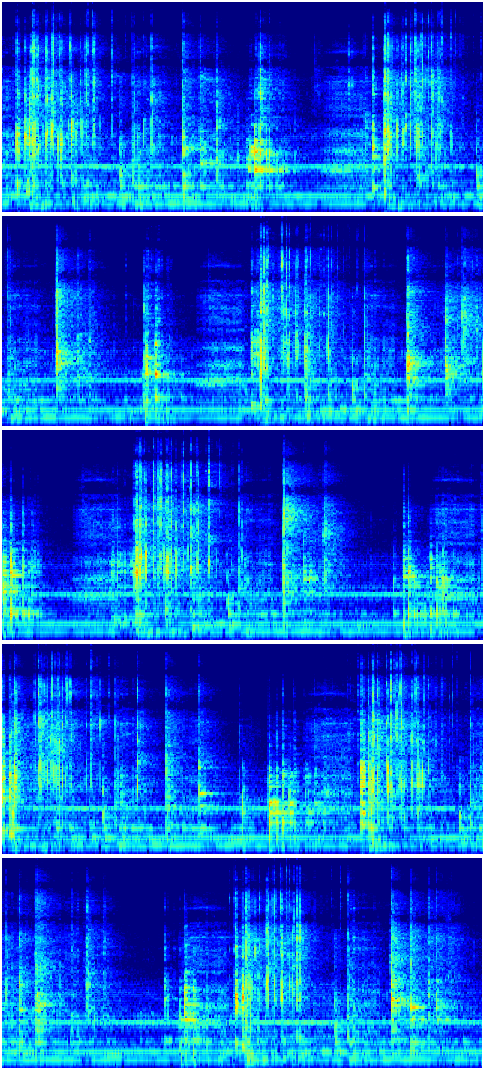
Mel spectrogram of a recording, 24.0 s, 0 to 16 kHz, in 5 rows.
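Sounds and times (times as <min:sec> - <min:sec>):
cans crushing in machine: 0:00.0 - 0:06.5, 0:07.2 - 0:10.0, 0:10.7 - 0:13.0, 0:13.6 - 0:24.0
steady machine hum: 0:00.0 - 0:24.0.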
